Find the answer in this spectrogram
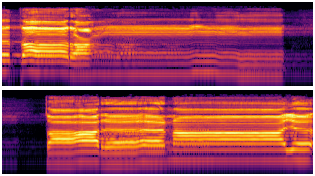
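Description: A Buddhist monk chanting Sinhala verse in kavi bana style, one male voice held in long, sustained melodic lines. The voice breaks off briefly about three seconds in, then resumes.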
